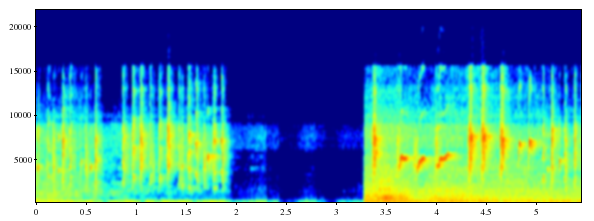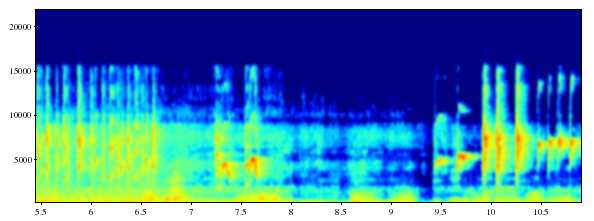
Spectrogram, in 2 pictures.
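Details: Sunbird singing vigorously, recorded as filler song for training other birds; rapid high, thin chirps and sharp whistled notes in bursts, broken by a short silence, over a low steady hum and background rustle.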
